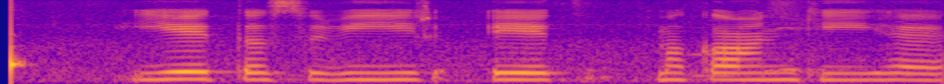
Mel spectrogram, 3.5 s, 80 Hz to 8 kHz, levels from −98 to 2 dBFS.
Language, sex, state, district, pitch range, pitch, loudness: Hindi, female, Haryana, Jhajjar, 235-255 Hz, 240 Hz, -25 LUFS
